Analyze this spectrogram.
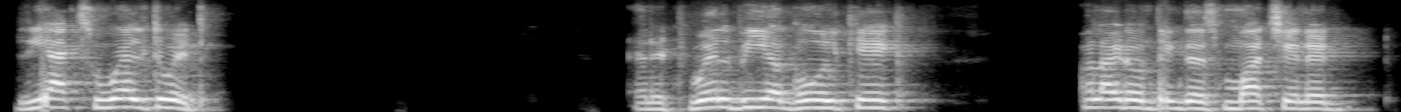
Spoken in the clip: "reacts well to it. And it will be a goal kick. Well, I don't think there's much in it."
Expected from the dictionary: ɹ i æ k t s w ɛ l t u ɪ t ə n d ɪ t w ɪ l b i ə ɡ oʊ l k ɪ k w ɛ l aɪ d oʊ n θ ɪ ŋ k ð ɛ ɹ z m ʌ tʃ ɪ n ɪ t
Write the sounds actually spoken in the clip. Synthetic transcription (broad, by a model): ɹ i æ k t s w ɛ l t u ɪ t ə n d ɪ t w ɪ l b i ə ɡ oʊ l k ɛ k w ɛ l aɪ d oʊ n t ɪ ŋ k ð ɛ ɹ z m ʌ tʃ ɪ n ɪ t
